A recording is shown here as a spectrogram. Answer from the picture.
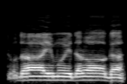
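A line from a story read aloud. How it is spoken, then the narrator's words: Drunken grumble. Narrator (Russian): проворчал Волверстон, который был уже изрядно под хмельком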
